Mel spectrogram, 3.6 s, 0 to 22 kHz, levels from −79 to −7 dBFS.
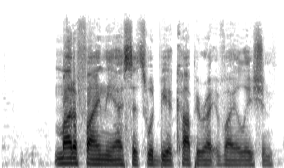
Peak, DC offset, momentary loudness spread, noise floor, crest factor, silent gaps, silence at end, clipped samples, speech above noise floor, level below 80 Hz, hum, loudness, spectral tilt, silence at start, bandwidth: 0 dBFS; under 0.1%; 9 LU; -56 dBFS; 16 dB; none; 0.15 s; under 0.1%; 40 dB; -48 dBFS; none; -16 LUFS; -4.5 dB/octave; 0.7 s; 14.5 kHz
